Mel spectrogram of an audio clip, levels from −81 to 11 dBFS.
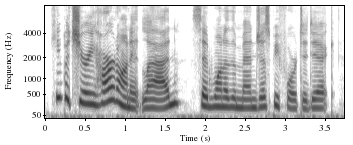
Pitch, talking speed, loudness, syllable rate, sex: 230 Hz, 255 wpm, -17 LUFS, 6.0 syllables/s, female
